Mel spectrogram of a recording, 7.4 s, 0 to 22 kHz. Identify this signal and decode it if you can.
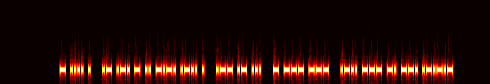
Morse code, heard as a keyed tone, about 41 wpm, 700 Hz. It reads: THE ARTICLE WAS TOO LONG.
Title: Sentences from Top 1000 Words - Review Part 5 - 45wpm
